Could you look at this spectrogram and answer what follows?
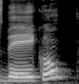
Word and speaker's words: Bacon: por francis bacon né francis bacon é isso mesmo se pronuncia bacon você deve tá rindo aí né mas se pronuncia assim mesmo bacon veículo a gente brinca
